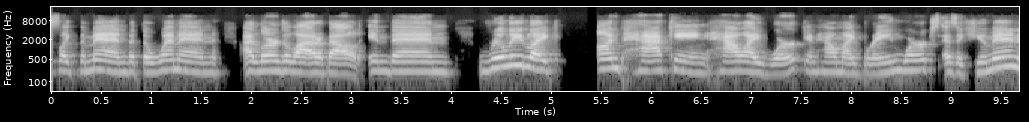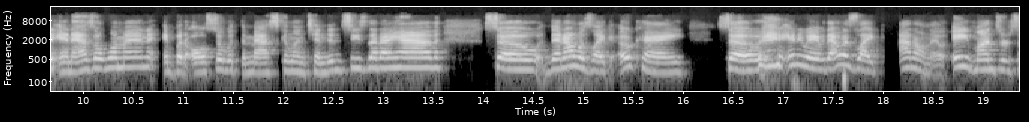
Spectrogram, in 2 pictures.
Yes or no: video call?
yes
